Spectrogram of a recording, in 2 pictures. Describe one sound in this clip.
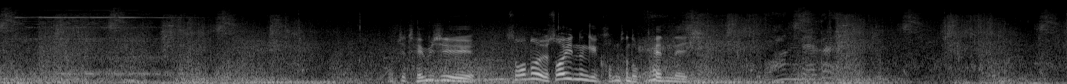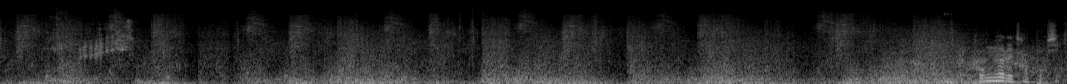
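Weapons clash and magic blasts crackle in a busy battle.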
